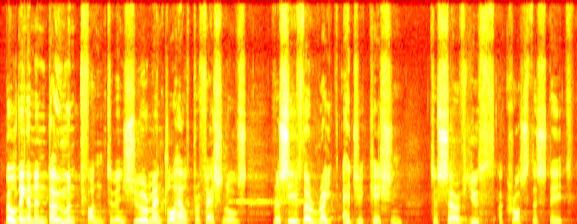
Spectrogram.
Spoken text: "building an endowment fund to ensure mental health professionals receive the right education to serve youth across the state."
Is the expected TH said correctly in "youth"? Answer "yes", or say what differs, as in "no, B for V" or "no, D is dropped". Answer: yes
